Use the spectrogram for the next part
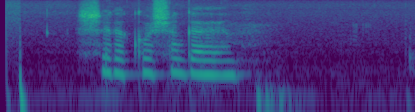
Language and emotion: Russian, neutral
